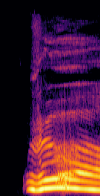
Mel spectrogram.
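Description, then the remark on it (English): After a brief silence, a human voice imitates the roar of Rex, a big dinosaur in a story: one loud, sustained, low groaning tone that holds steady for over a second and a half without any words. “Rex opens his mouth and roars. It is a very big roar.”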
